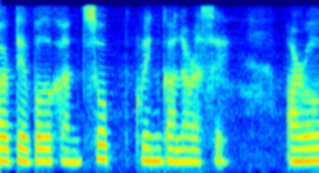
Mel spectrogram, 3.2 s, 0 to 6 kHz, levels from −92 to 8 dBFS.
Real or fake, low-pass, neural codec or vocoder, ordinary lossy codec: fake; 5.4 kHz; codec, 16 kHz, 0.8 kbps, ZipCodec; MP3, 48 kbps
